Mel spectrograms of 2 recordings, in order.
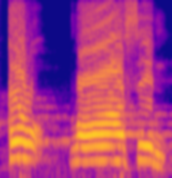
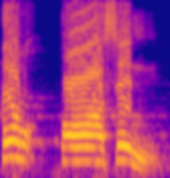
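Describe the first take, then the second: No difference in how they are said.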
